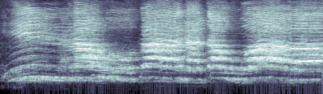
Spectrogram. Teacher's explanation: نون کے اوپر تشدید ہے، اس لیے ایک الف کے برابر غنہ کر کے پڑھیں گے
